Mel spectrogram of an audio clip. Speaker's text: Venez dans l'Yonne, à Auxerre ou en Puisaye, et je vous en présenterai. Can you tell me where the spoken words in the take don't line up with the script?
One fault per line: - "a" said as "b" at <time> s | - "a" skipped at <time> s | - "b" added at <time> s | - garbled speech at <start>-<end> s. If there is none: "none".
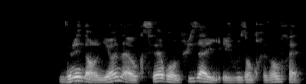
none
